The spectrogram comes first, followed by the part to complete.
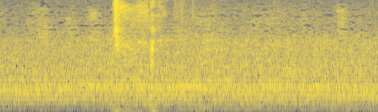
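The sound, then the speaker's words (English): A large crowd booing in a steady, dense roar of many voices that holds throughout, with a couple of sharp smacking thuds cutting through partway in. “Is that booing?”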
